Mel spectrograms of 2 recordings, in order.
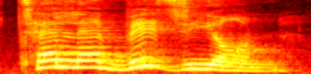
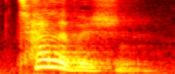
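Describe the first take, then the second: First: Every syllable gets equal strong stress. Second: Only one syllable gets strong stress. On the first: The speaker calls it wrong. "you might end up stressing all the vowels, a bit like this" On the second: The speaker calls it right. "it should sound like this"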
